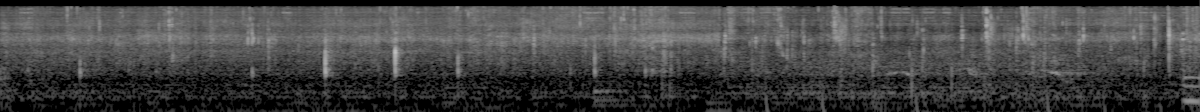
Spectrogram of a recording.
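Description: A wooden spatula stirs and breaks up soft tofu in a pan of hot, bubbling mapo sauce. A low sizzle runs under scattered clicks of the spatula against the pan, with two sharp knocks about three and four seconds in. The stirring gets louder and busier from about seven seconds.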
